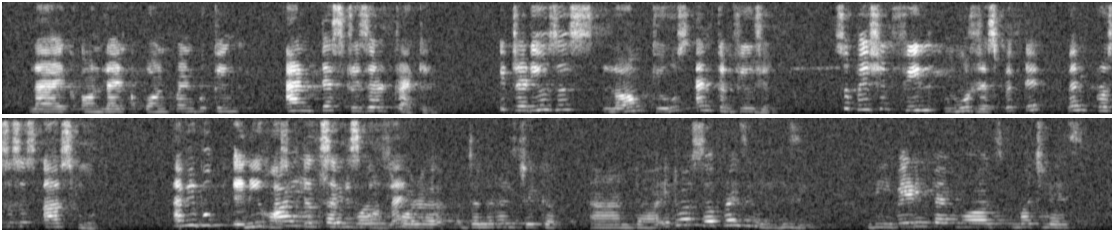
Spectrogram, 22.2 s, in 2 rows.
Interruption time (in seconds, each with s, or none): 13.8 s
